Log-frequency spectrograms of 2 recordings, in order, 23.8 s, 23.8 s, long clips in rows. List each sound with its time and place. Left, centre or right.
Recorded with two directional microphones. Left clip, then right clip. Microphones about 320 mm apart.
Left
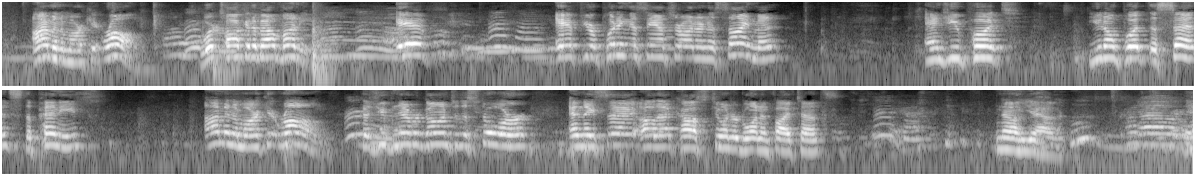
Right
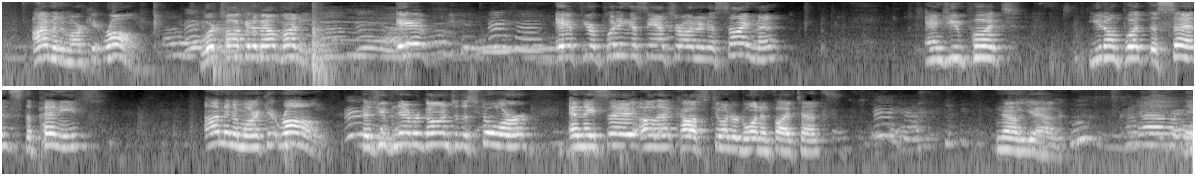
0.3 s a man's voice: centre
5.5 s a man's voice: centre
9.2 s a man's voice: centre
13.9 s a man's voice: right; by 20.2 s centre
21.8 s a man's voice: left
